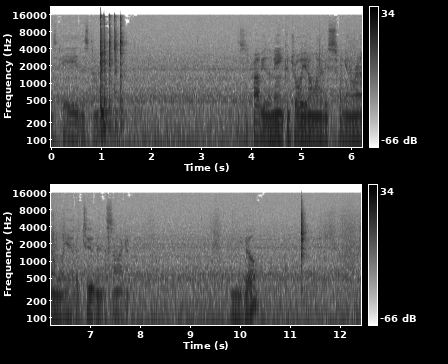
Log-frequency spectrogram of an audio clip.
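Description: Switches and knobs click sharply on a piece of equipment.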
